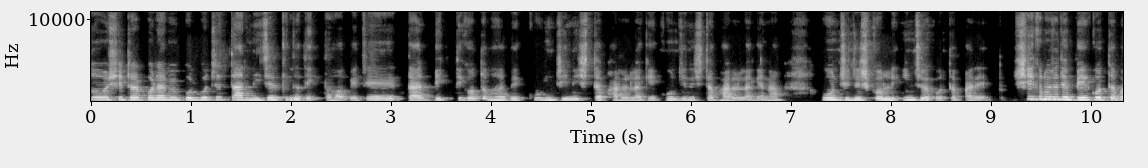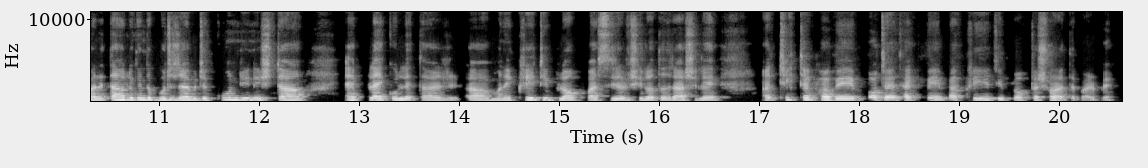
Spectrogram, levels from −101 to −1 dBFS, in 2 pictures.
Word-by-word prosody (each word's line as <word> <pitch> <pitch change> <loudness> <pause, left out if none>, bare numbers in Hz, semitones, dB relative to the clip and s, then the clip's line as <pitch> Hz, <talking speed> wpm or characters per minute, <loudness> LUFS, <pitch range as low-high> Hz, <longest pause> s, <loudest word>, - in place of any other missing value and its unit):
তো 260 - -4 0.2
সেটার 250 0 +2
পরে 245 -1 +4
আমি 245 0 +1
বলব, 230 0 +4
যে 255 - -3
তার 250 -1 +5
নিজের 225 +5 +2
কিন্তু 225 -4 0
দেখতে - - -11
হবে। 150 - -4
যে 190 - -1 0.3
তার 175 0 +2
ব্যক্তিগতভাবে 200 0 -3 0.2
কোন 215 0 -6 0.2
জিনিসটা 185 0 -1
ভালো 170 -1 -5
লাগে, - - -5
কোন 190 - -2
জিনিসটা 170 0 -5
ভালো 160 -2 -1
লাগে - - -8
না। - - -5 0.5
কোন 235 0 +5
জিনিস 205 -1 +2
করলে 195 -2 +4
ইনজয় 235 -5 +2
করতে - - -8
পারে। - - -4 0.2
তো - - -28 0.2
সেগুলো 300 -1 +3
যদি 290 -1 +5
বের 245 0 +8
করতে 250 -3 +5
পারে, 200 0 +4
তাহলে 230 0 +6
কিন্তু 235 0 +5
বোঝা 200 +1 +2
যাবে 195 -1 +5
যে 200 - +2
কোন 240 0 +2
জিনিসটা 210 -1 +1 0.7
এপ্লাই 210 +2 +3
করলে, 190 -2 +3
তার 170 -1 -1 0.3
আ - - +3 0.2
মানে 175 -1 -1
ক্রিয়েটিভ 220 -2 +2
ব্লক 175 -2 +2
বা 170 - +1
সৃজনশীলতাটা 175 0 0
আসলে 180 +1 -3 0.6
আ - - -1
ঠিকঠাকভাবে 225 -5 +2 0.3
বজায় 180 0 +2
থাকবে 175 -5 -2 0.2
বা 170 - +1
ক্রিয়েটিভ 195 -1 -2
ব্লক 170 0 -1
টা 185 - 0
সরাতে - - 0
পারবে। - - -7
200 Hz, 180 wpm, -21 LUFS, 180-230 Hz, 0.7 s, বের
